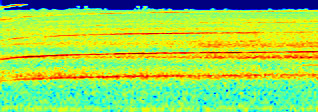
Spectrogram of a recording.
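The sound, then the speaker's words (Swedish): A Belgian dentist's drill whines steadily at a high pitch, loud and unbroken throughout, with no other sounds. “Och det mest uppskattade YouTube-ljudet, det är en belgisk tandläkarborr.”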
